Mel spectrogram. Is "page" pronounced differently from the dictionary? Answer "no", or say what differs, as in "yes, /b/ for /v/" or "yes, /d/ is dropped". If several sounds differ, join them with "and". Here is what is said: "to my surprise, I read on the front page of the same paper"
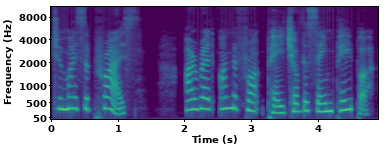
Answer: no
